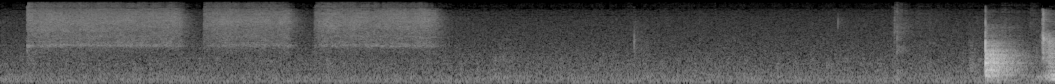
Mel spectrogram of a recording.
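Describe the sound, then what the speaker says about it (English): Three quick hissing bursts of Morphe Continuous Mist Setting Spray onto a face, close and even, followed by quiet and a brief rustle at the end. "going in with my Morphe Continuous Mist Setting Spray"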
